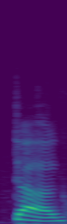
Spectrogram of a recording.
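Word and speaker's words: Doug: well for the family so dug that that's just somebody's name it's it sounds more like dug which is also a verb to dig so it's just the you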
